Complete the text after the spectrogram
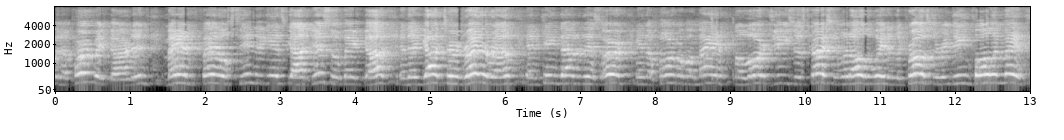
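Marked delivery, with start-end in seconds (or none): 1.5-13.0 rising preacher's cadence, louder; preaching. Acted. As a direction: preach it with building force. Preaching builds to full force.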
